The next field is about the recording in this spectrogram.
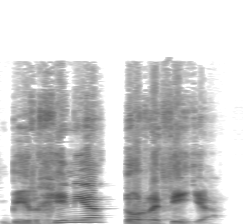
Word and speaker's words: Torrecilla: Yeah, the pronunciation at first is Virginia Torrecilla. – Yeah, now that's the authentic Spanish way of saying it, and something that I just can't do.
